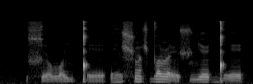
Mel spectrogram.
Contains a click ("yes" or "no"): yes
